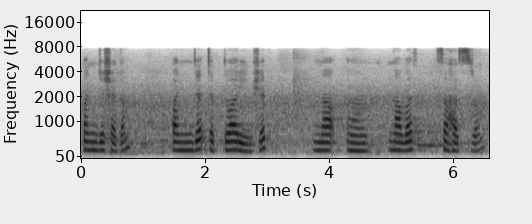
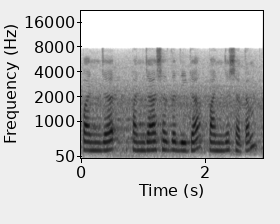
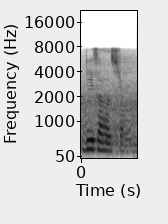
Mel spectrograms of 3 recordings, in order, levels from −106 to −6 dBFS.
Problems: constant background noise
